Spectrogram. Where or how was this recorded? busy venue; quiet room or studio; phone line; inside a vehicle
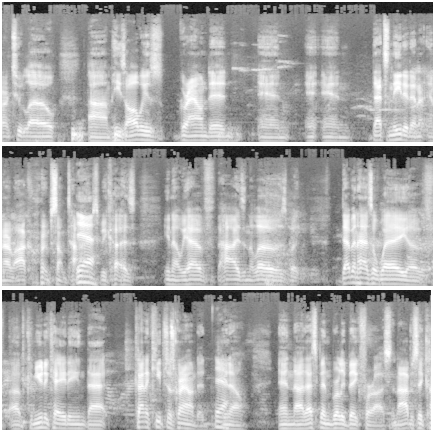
busy venue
